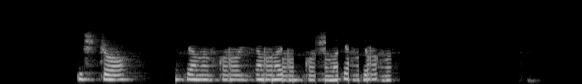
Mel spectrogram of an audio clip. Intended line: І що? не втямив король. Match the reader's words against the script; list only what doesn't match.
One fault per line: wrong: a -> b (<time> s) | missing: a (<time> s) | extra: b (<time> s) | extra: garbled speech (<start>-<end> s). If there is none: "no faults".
missing: не (1.3 s)
extra: garbled speech (2.6-3.9 s)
